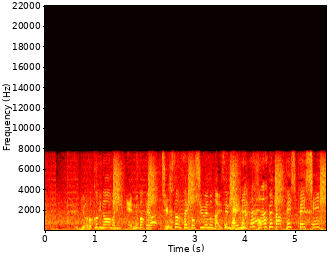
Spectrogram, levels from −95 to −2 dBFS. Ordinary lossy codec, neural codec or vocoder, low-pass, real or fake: none; none; none; real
